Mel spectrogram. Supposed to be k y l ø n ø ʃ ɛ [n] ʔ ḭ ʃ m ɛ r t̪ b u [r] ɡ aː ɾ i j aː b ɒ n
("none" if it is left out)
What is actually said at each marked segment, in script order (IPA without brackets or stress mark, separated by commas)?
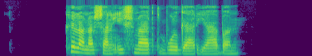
n, l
